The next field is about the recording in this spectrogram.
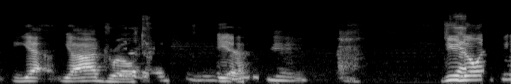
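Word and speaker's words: Lladró: Yeah, pronounced Yadro.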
